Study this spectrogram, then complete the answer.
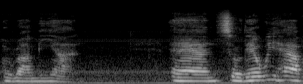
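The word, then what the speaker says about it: Oranmiyan: And his name was Oraniyan or Oramiyan. Most often it's pronounced Oramiyan.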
